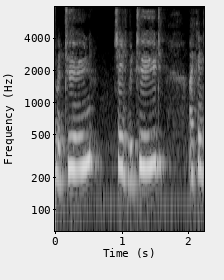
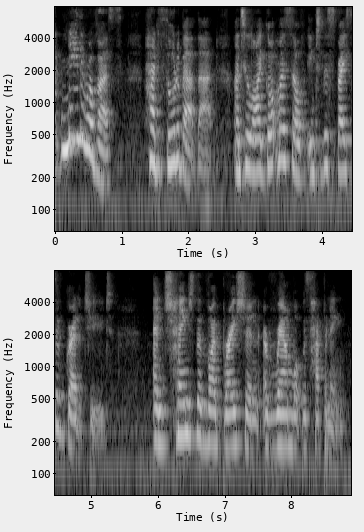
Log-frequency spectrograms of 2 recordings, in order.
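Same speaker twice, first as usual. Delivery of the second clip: usual speaking voice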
